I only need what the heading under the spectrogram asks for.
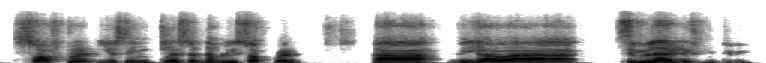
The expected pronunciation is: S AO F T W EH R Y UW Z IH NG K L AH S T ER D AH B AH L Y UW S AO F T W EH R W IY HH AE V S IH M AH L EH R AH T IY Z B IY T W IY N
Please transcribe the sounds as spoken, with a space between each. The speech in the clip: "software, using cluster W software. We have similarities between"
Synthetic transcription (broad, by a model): S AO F T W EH R Y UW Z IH NG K L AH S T D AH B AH L Y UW S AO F T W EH R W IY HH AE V S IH M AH L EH R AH T IY S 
